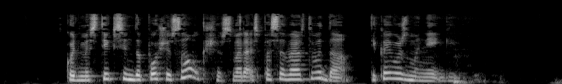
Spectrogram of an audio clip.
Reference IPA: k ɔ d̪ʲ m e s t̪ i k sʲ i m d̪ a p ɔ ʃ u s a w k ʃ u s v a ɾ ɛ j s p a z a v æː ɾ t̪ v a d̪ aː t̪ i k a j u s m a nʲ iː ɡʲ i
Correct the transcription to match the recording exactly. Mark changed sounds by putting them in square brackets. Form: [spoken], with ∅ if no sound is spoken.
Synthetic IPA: k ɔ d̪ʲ m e s t̪ i k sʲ i m d̪ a p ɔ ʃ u s a w k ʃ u s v a ɾ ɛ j s p a [s] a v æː ɾ t̪ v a d̪ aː t̪ i k a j u [z] m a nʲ iː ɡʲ i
